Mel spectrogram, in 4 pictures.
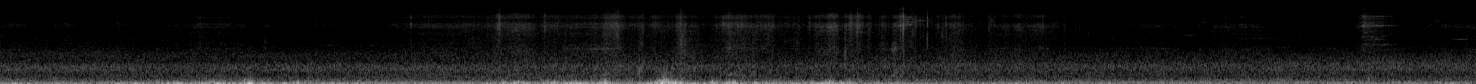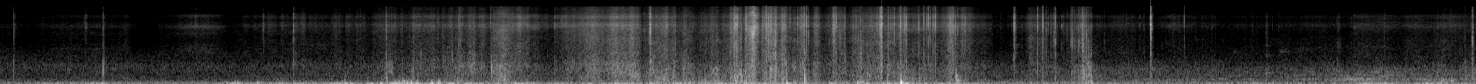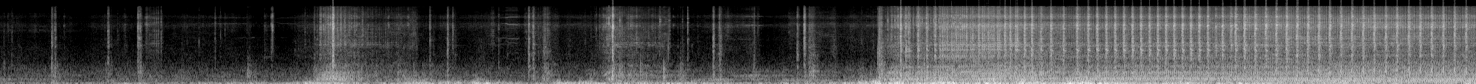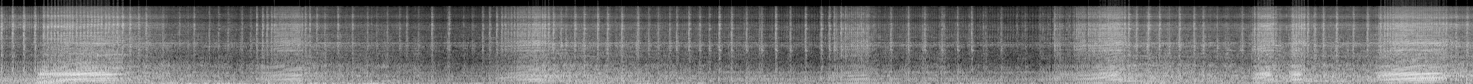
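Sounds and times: moped being handled rattling: 18.5s - 25.9s, 30.7s - 59.0s
two-stroke engine running: 32.6s - 33.7s, 35.5s - 36.4s, 38.3s - 59.0s.

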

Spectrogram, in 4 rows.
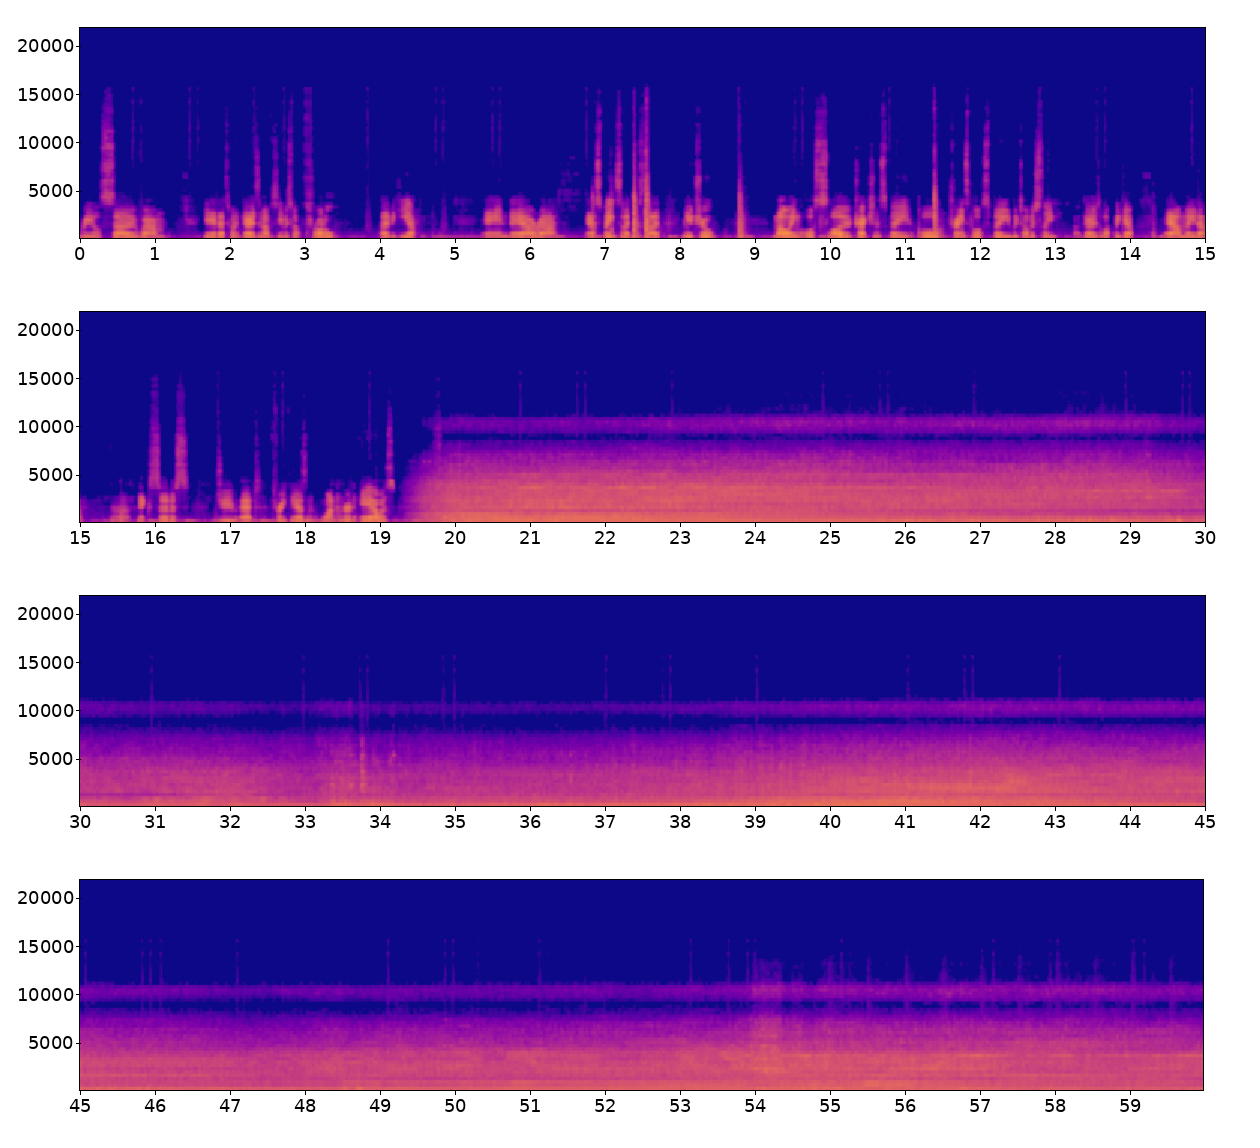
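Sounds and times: mower diesel engine running: 0.6s - 15.8s, 17.8s - 59.9s.

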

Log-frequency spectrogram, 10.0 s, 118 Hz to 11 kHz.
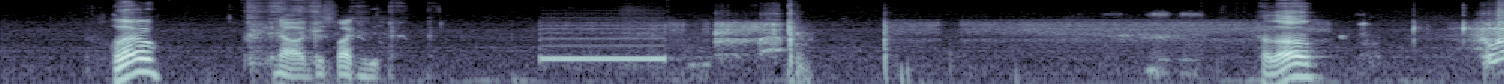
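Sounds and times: faint phone line hiss: 3.6s - 4.5s
steady telephone tone: 3.6s - 4.5s.

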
